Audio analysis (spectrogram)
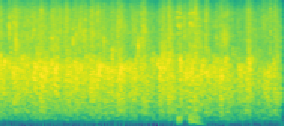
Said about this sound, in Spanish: Dale el aplauso, dáselo para él, para el Rey. Dale el aplauso al Rey.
